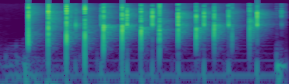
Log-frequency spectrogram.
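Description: Hand clapping as applause: many sharp, bright claps in an uneven, quick rhythm over a few seconds, with no talk over them.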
